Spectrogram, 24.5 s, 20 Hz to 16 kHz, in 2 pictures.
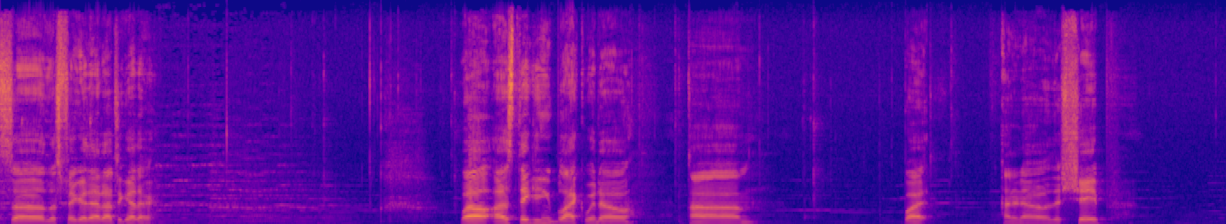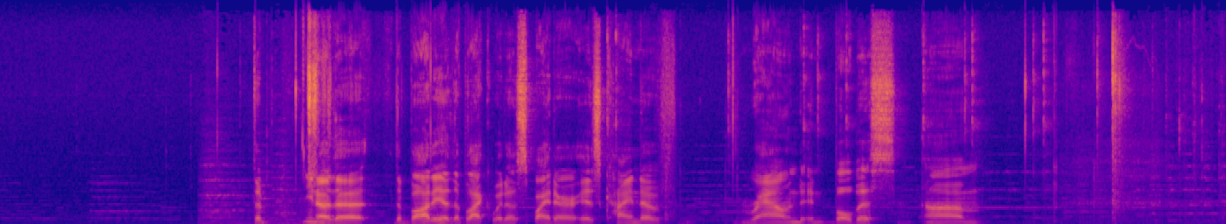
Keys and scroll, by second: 0.0-1.4 typing, 2.9 s, 3.2 5, 4.5 s, 4.7 5, 8.1 5, 23.5-24.5 typing.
